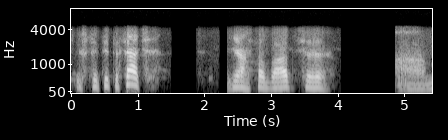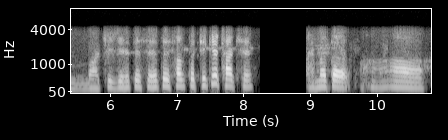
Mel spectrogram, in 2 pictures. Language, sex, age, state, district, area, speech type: Maithili, male, 60+, Bihar, Saharsa, rural, conversation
